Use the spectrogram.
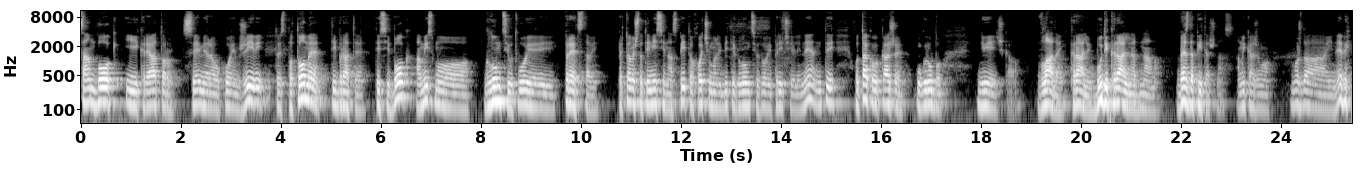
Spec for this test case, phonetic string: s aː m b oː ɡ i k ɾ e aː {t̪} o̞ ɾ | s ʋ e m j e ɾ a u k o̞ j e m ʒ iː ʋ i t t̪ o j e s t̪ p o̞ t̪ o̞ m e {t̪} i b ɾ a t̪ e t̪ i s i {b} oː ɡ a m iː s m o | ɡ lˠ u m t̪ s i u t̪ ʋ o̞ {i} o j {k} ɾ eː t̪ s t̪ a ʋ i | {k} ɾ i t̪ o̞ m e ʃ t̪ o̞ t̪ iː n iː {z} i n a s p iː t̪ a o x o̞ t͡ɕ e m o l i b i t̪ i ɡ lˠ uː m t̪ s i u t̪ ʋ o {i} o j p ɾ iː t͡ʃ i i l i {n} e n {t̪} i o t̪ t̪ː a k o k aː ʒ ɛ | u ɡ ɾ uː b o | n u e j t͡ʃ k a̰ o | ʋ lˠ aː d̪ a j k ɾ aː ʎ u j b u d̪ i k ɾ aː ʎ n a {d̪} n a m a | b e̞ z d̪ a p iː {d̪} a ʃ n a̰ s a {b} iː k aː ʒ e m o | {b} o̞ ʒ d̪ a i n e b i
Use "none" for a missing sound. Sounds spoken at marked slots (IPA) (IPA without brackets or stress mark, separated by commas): t̪, t̪, b, j, p, p, s, j, n, t̪, d̪, t̪, m, m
